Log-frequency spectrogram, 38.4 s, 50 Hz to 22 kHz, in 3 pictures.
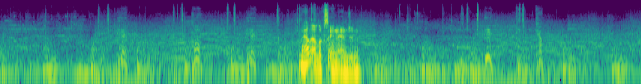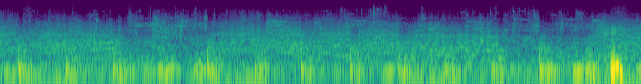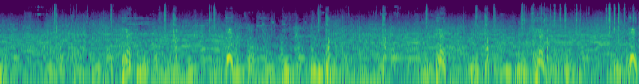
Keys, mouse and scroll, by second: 0.2 w, 0.9 a, 2.0 space, 2.3 d, 3.5-11.5 typing, 27.4-29.8 typing, 31.0-31.8 typing, 33.0 space, 34.0-36.5 typing, 37.9-38.4 typing.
